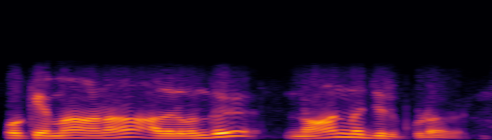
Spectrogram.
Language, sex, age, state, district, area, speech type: Tamil, male, 45-60, Tamil Nadu, Erode, urban, conversation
